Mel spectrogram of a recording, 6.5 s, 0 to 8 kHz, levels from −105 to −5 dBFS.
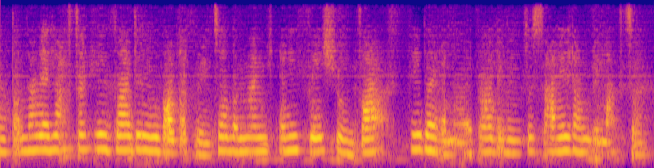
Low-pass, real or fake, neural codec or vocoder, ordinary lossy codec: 7.2 kHz; fake; codec, 44.1 kHz, 0.9 kbps, DAC; none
